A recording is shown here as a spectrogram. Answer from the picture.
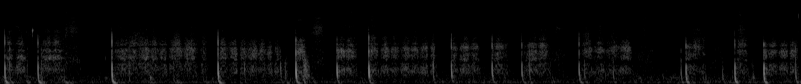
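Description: Stylus writing on a tablet: faint, irregular taps and short scratches as each handwritten stroke is made.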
